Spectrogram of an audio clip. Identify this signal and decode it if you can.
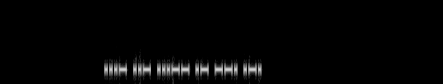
Morse code, heard as a keyed tone, about 51 wpm, 700 Hz. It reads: VU3AGR
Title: DXCC-100 Call Signs - 6 Characters - 50wpm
